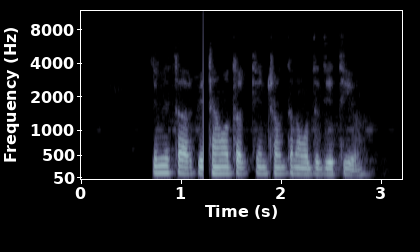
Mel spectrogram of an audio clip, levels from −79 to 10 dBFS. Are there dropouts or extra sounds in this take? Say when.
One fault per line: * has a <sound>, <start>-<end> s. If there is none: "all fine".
* has a dropout, 1.2-1.3 s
